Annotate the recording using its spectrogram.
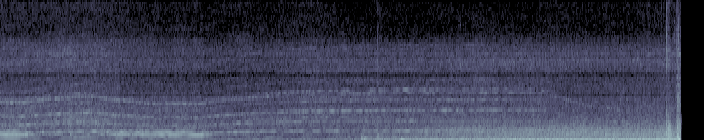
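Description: Electric ice-carving power tool whining with a slowly wavering pitch, fading out about halfway through. A low, steady machine hum then takes over and grows louder toward the end.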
